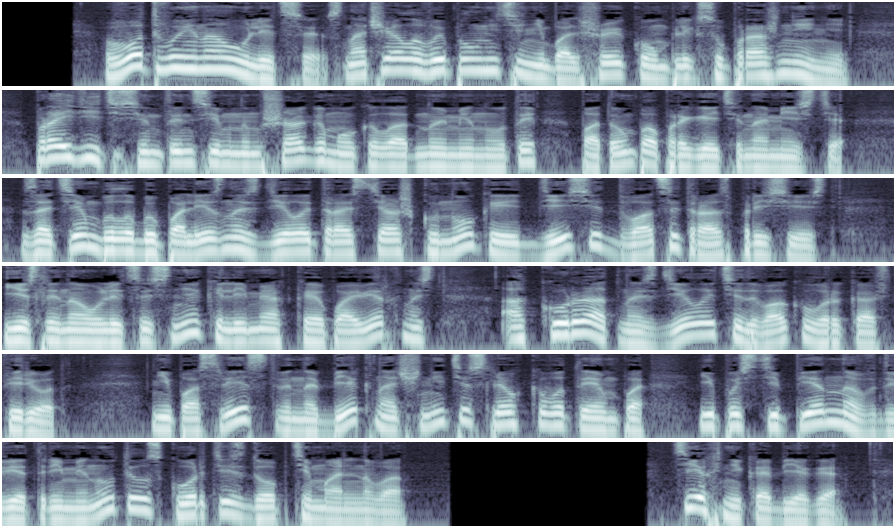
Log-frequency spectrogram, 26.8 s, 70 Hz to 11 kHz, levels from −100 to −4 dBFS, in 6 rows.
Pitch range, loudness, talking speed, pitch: 105-145 Hz, -16 LUFS, 130 wpm, 120 Hz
